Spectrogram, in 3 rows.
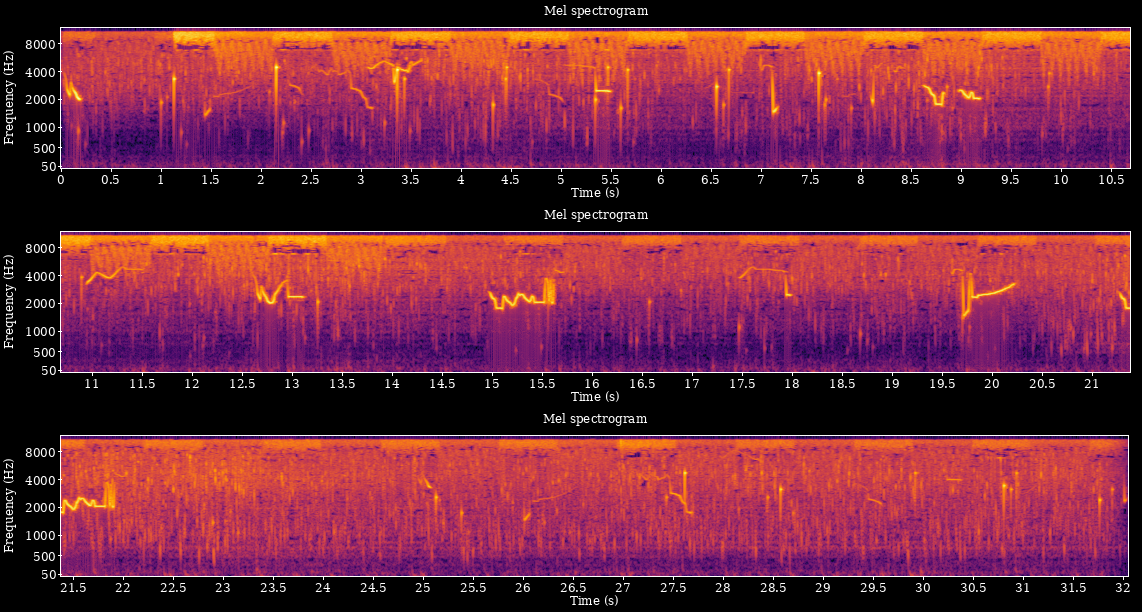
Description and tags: Sounds made with a free VSTi called Oatmeal by Fuzzpilz, i like to try to imitate nature with synths, this sample is 100% synthesis, all made in Jeskola Buzz.
water, birds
